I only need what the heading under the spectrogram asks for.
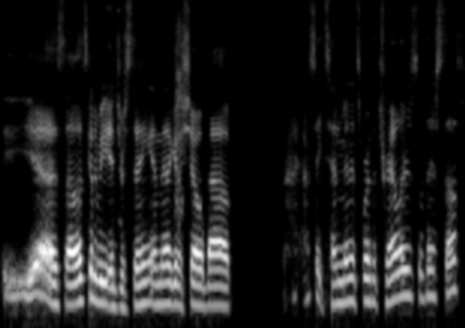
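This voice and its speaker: A man's voice: on the high side, a little fast, creaky, warm tone, dry recording, studio quality. A man chatting loosely and casually as a guest on a video call, often saying "you know". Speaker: guest, radio play organizer. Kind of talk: casual chat.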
